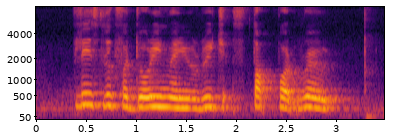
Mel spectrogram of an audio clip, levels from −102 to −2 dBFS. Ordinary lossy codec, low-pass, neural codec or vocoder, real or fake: none; none; none; real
